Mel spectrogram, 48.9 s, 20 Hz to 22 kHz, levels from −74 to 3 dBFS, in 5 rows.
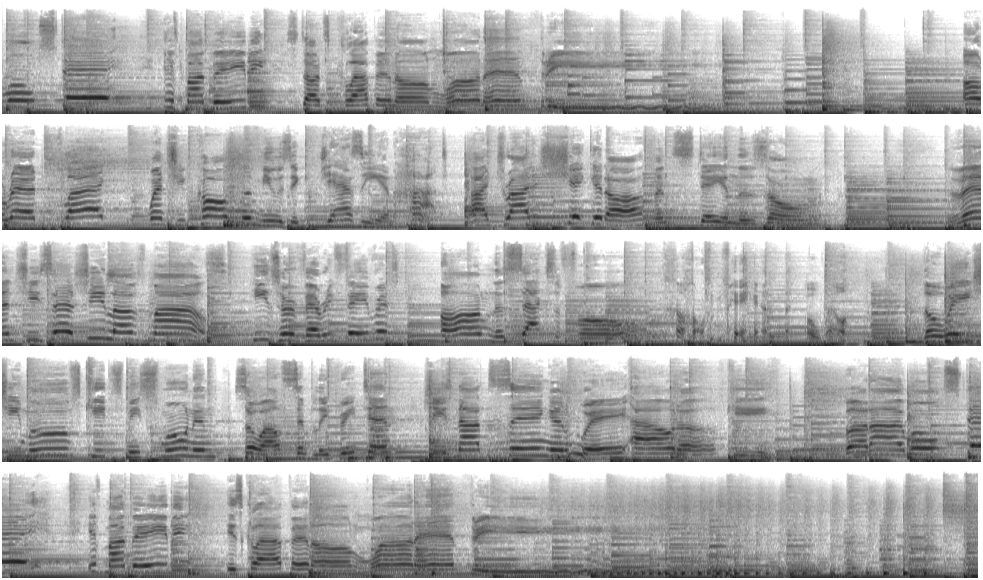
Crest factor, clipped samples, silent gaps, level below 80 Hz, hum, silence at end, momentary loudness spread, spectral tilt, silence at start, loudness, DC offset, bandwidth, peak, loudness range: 14 dB; under 0.1%; none; -20 dBFS; none; 0 s; 6 LU; -5 dB/octave; 0 s; -15 LUFS; under 0.1%; 16.5 kHz; 0 dBFS; 2 LU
